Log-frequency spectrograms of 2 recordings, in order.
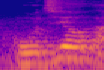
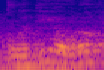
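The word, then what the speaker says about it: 곧이어: 고지어가 아니라 어떻게 발음해야 된다? 고디어로 발음해야 된다.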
